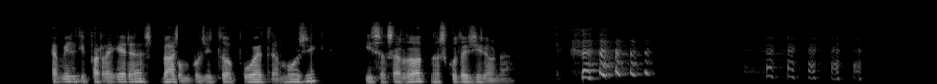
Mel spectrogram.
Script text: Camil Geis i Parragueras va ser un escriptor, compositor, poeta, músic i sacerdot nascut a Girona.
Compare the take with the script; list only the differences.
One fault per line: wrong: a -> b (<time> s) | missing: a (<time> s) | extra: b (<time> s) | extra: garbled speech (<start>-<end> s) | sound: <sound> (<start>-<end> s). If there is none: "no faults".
missing: Geis (0.8 s)
missing: ser un escriptor (1.7 s)
sound: laugh (5.6-6.6 s)
sound: laugh (7.4-8.7 s)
